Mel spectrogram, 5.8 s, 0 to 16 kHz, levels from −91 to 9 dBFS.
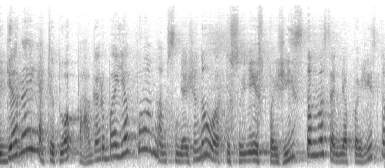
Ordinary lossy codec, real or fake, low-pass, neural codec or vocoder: MP3, 64 kbps; fake; 14.4 kHz; vocoder, 44.1 kHz, 128 mel bands, Pupu-Vocoder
